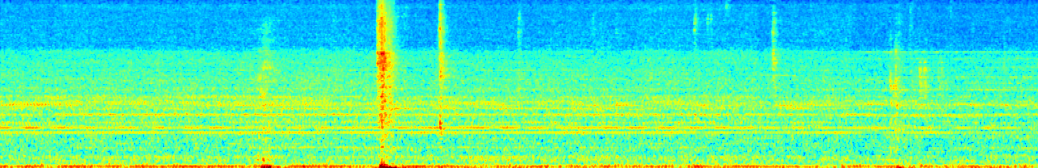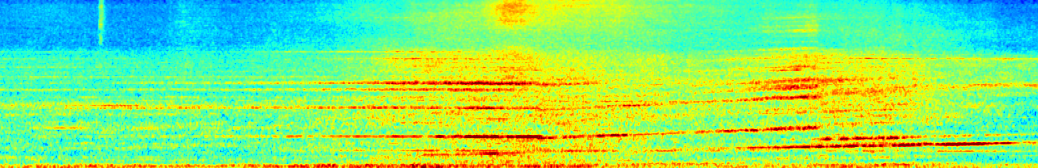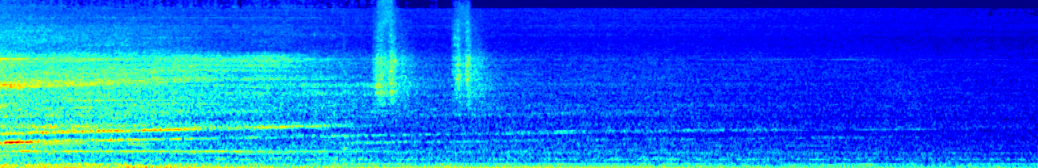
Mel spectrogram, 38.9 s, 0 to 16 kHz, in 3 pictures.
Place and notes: At the Clervaux train station at noon on a hot and windy summer day.
People waiting for the hourly arriving train. The train drives into the station, people enter, a whistle, the train leaves.
Clervaux, Bahnhof
Am Bahnhof von Clervaux um die Mittagszeit an einem heißen und windigen Sommertag. Menschen warten auf den stündlich eintreffenden Zug. Der Zug fährt in den Bahnhof ein, Menschen steigen ein, ein Pfeifen, der Zug fährt ab.
Clervaux, gare ferroviaire
Midi à la gare ferroviaire de Clervaux, un jour d’été chaud et venteux. Des personnes attendent le train qui arrive toutes les heures. Le train entre en gare, des passagers montent, le train repart.
Project - Klangraum Our - topographic field recordings, sound objects and social ambiences
Luxembourg, July 2011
